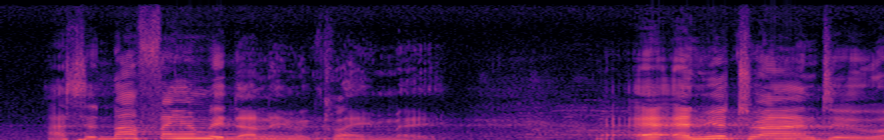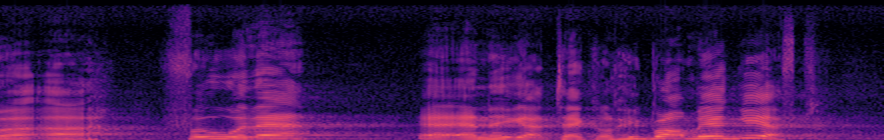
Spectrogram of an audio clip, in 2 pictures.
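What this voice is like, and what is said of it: Speaks with a noticeable regional accent. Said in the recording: “Listen to this accent.”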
